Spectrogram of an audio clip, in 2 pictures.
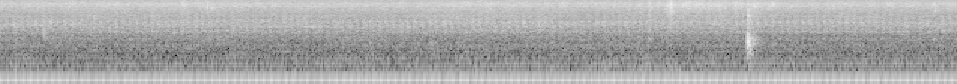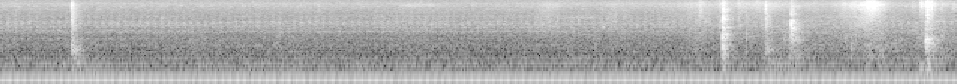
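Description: Steady low hum, with a few faint isolated clicks as a small ice-fishing rod and spinning reel are handled over the hole.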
